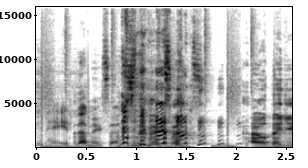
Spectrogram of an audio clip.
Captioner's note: both laughing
